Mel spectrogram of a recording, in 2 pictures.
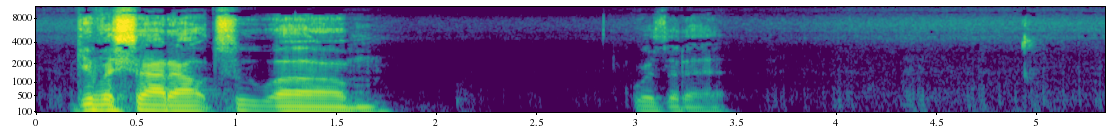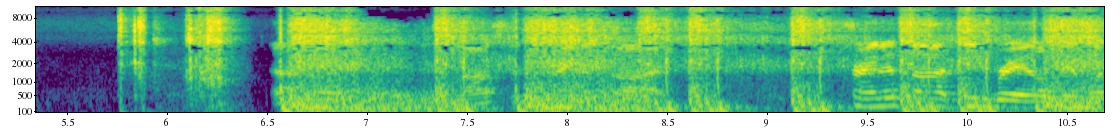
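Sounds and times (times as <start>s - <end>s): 
speech: 0.2s - 1.8s, 3.0s - 3.5s, 6.5s - 8.8s, 9.4s - 10.6s
gunshot sound effect: 6.6s - 10.6s.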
